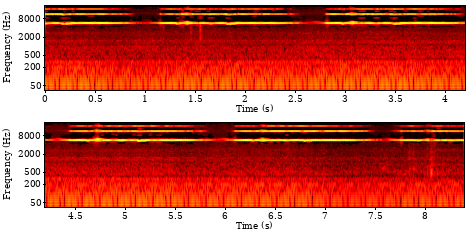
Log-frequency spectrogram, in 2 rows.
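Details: Car on lift, after removing and sanding front and rear brake pads: front noise eliminated, right rear remains; steady piercing high squeal swelling and fading about every 1.5 seconds with wheel rotation, cause unknown.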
